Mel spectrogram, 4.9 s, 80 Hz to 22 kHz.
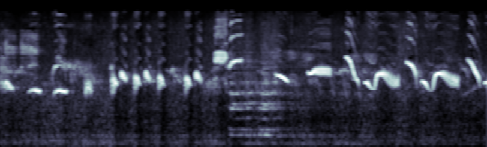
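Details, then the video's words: Tame cage-kept Chinese hwamei sings a series of loud looping whistled notes, interrupted briefly by a short buzzy harmonic sound, then resumes with clear up-and-down whistles. "Họa mi đẳng cấp, chim thuần, hót như 1 cái máy"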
